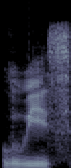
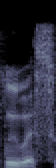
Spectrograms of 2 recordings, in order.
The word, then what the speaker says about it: Lewis: the this name wrong it's not Louise it's Lewis Lewis is one of the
